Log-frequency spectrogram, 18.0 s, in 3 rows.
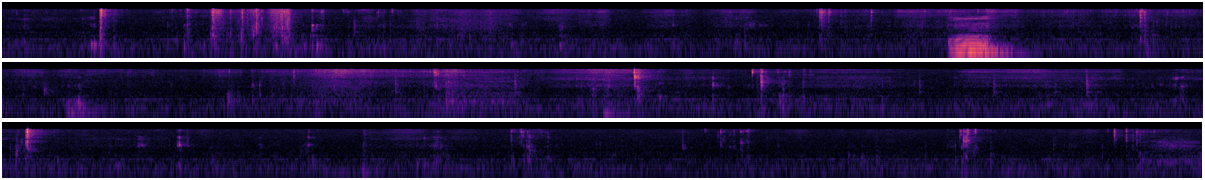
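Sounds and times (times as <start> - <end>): chewing with wet mouth clicks: 9.2 - 10.7, 11.4 - 14.8, 15.4 - 15.8, 16.8 - 17.8.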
